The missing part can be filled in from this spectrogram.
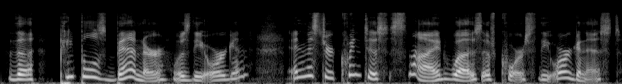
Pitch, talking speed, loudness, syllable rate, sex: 250 Hz, 145 wpm, -20 LUFS, 4.4 syllables/s, female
